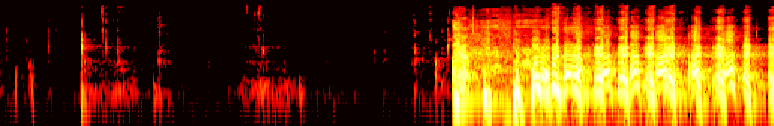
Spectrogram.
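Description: Chewing on a Reese's Pieces candy with Reese's peanut butter cups inside. After near silence with a few faint clicks, loud, wet, rapid chewing starts abruptly and continues steadily to the end.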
